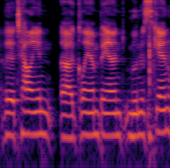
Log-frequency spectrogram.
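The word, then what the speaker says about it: Måneskin: italian uh glam band muna skin which is spelled like main skin yeah um so i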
